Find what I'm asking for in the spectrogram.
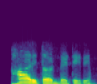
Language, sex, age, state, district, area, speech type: Kannada, male, 18-30, Karnataka, Bidar, urban, conversation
